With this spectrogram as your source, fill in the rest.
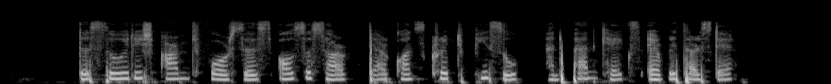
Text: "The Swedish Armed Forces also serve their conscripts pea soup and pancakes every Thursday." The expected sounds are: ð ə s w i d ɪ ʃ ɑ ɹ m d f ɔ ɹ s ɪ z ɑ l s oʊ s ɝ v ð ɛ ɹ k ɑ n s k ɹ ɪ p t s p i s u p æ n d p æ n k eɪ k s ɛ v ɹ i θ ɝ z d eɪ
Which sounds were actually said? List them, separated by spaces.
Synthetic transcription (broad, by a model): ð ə s w i d ɪ ʃ ɑ ɹ m d f ɔ ɹ s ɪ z ɑ l s oʊ s ɝ v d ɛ ɹ k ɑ n s k ɹ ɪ p t p i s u æ n d p æ n k eɪ k s ɛ v ɹ i t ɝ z d eɪ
